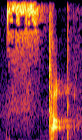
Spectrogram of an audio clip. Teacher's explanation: if it starts with an S, empieza con una S, no podemos añadir una E delante. Stop, no. Stop.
